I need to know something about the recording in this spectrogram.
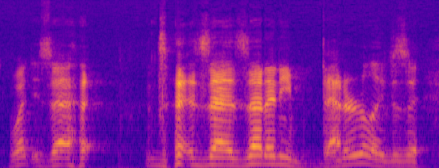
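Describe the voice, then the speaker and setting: A man's voice: fairly high pitch, expressive, brisk, fairly bright tone, husky, lo-fi sound. A man narrating a visual novel playthrough, with an informal, self-correcting manner and casual asides. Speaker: let's play narrator.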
